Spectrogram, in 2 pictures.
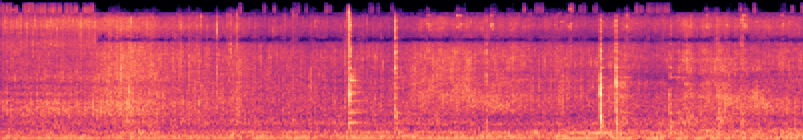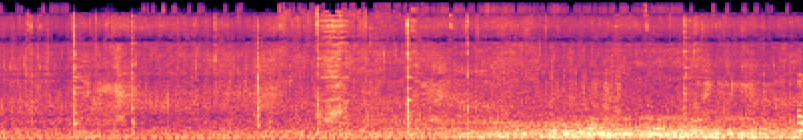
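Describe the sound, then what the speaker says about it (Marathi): Goat liver frying in masala in a pan over a wood-fired village stove, a steady close sizzle with scattered clicks and scrapes of stirring, growing slightly fuller toward the end. "आता याच्यात हे कलिजी टाकतो."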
